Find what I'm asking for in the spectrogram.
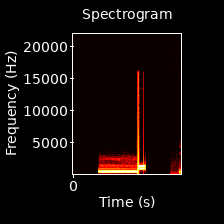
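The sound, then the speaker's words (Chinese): Telephone dial tone as a child dials the phone: a steady tone holds for under a second, then a sharp click and one brief higher keypad beep, followed by silence. “电话？你拨电话干嘛？110？”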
